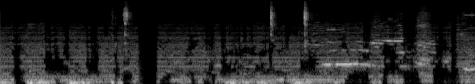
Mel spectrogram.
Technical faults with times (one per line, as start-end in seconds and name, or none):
1.37-1.59 call audio freeze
